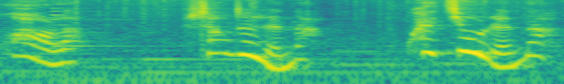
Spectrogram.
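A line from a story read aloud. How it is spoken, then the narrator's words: Child shouting. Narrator (Chinese): 一个小孩站在旁边大喊着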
